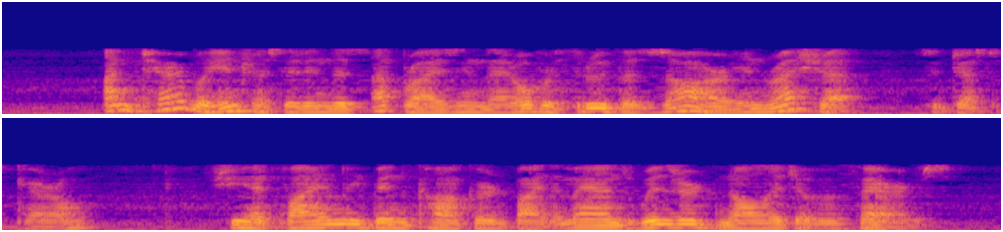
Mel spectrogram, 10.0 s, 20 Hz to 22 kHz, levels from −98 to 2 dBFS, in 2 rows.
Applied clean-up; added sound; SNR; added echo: none; none; none; reverberation time 0.2 s.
